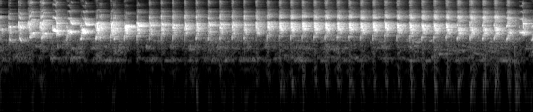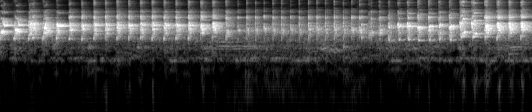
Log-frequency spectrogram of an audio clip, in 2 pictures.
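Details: Lovebird in energetic full song: a fast, continuous stream of harsh, high chattering notes, about three per second, pulsing steadily for the whole stretch with brief dips in intensity.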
